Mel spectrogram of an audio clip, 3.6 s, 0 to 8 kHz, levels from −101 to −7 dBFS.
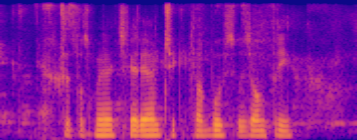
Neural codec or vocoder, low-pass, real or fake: codec, 16 kHz, 1 kbps, X-Codec, HuBERT features, trained on balanced general audio; 7.2 kHz; fake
